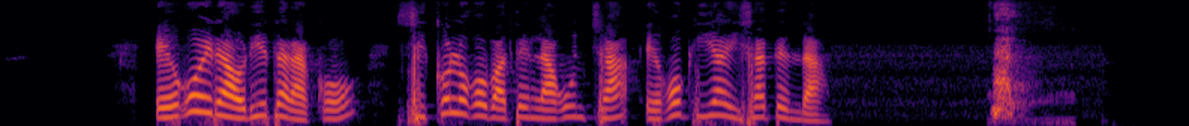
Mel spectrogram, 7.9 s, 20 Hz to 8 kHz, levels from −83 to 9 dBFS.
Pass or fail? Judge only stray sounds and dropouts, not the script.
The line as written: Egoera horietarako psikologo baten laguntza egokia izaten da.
fail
